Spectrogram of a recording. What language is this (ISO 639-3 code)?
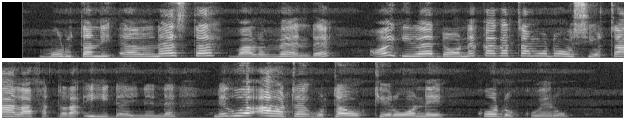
kik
